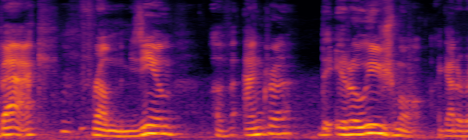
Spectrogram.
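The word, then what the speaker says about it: Angra do Heroísmo: well we're back from the Museum of angra the heroismo I got it right I looked it up to make sure I was pronouncing it right because I feel like I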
